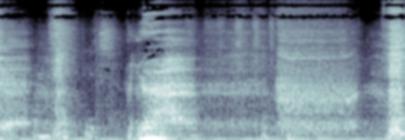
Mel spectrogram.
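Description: A man breathing hard and raggedly from the burn of a chip made with Carolina Reaper and Trinidad Moruga Scorpion peppers. There is a short sharp breath about a second in, a loud voiced gasp about two seconds in, a long drawn breath after the middle, and another quick breath at the end.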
